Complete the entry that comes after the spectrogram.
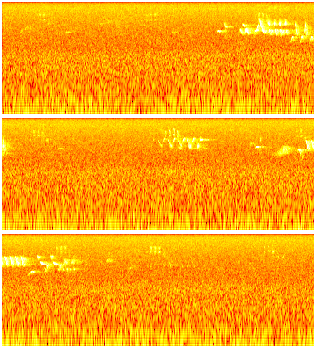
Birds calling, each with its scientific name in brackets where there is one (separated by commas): MacGillivray's Warbler (Geothlypis tolmiei), Lazuli Bunting (Passerina amoena), Fox Sparrow (Passerella iliaca), Mountain Chickadee (Poecile gambeli)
